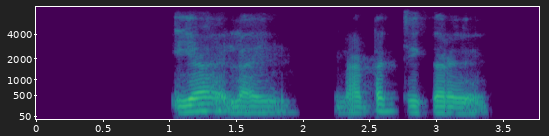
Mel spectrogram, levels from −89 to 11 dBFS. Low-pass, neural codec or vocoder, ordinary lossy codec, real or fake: 7.2 kHz; vocoder, 44.1 kHz, 128 mel bands, Pupu-Vocoder; Opus, 32 kbps; fake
